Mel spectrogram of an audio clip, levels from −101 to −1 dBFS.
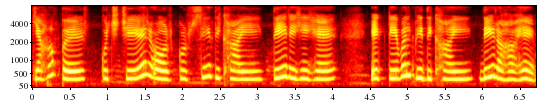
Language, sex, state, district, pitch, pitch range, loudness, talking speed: Hindi, female, Himachal Pradesh, Shimla, 315 Hz, 300-340 Hz, -14 LUFS, 150 wpm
